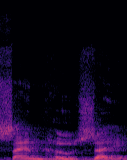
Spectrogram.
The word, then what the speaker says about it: San Jose: ahead he said well in California the J is pronounced as an H it's San Jose it's La Hoya I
